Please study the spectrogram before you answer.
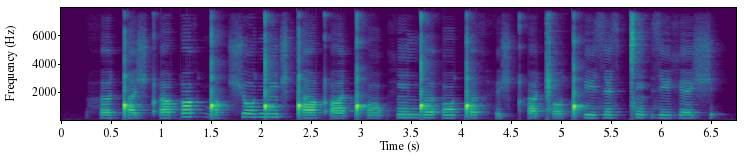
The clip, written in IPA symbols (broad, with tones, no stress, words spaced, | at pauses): hʌ˩ ǃa˩ʃqʼɛ˨qɔ˥xŋ͡ǃʌ˨q ʃɔ˥ŋ͡ǃẽ˥ʃǃa˨qʼa˩ ǃʰɔ̃˨ʔxẽ˦ ŋ͡ǃʌ˦ʔɔ̃˦ ǃʌ˦xhɘ˩ʃ qʰɛ˨ǁɔ˩ǃʰe˥zɛ˥z ǀẽ˥ʔze˦xɛ˦ʃ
